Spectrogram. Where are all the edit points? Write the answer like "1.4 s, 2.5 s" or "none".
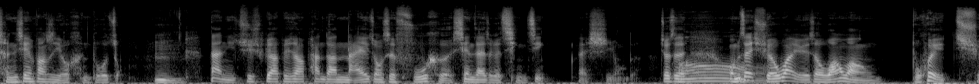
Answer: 6.6 s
